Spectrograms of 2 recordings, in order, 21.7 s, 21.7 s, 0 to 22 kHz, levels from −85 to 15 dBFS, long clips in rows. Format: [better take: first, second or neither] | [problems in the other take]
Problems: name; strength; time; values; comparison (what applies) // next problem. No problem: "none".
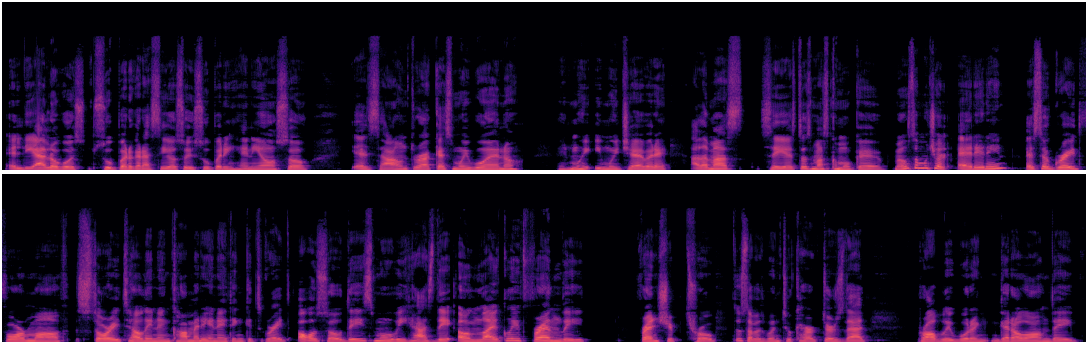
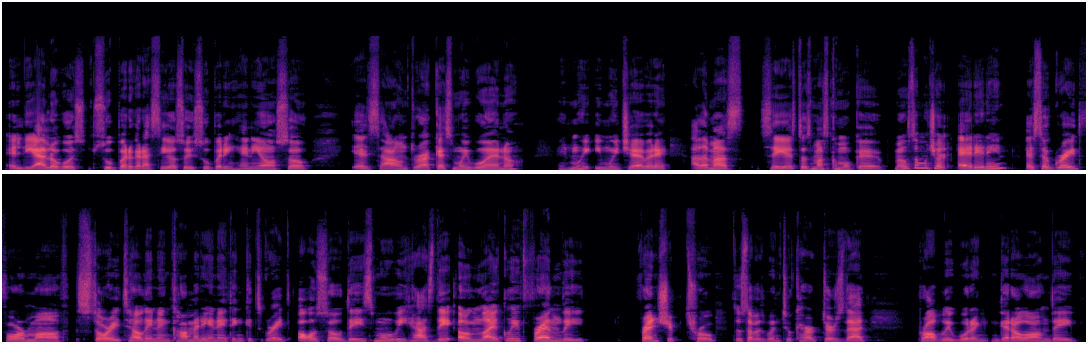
first | thin; somewhat; fading below 650 Hz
